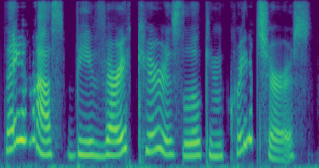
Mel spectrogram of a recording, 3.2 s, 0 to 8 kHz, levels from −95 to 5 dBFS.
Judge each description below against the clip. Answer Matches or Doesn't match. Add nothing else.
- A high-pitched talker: Matches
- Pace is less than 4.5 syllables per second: Matches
